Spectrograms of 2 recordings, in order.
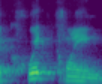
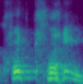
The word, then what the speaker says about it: quitclaim: thing don't use the quit claim deed use a grant deed which your title insurance follows with that too many people they think it's pronounced quick q-u-i-c-k and it's quit and it it doesn't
